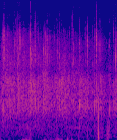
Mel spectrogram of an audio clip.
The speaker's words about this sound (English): So give him a round of applause. Thank him again.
